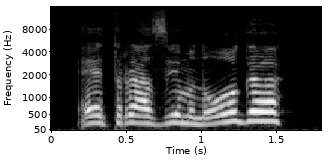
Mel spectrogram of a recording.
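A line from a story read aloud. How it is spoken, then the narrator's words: Snort. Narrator (Russian): фыркнул Леонтий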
